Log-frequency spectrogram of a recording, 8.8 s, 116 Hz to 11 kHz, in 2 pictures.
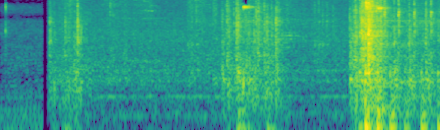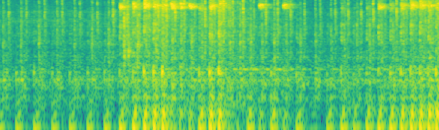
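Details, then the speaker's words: Royal Enfield Thunderbird 350, 2009 single, after head work for oil starvation and sticking valves, plus new piston rings: catches and settles to an even thump about four beats a second with a quiet top end. Normal idle. "गाइ आपने पहले आवाज इसकी check करी होगी कितनी गंदी आवाज थी और इस गाड़ी का भी हड शांत हो गया और ये और ज्यादा साइलेंट दिखाते हैं आपको"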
